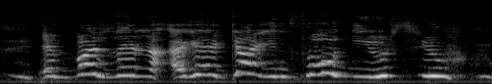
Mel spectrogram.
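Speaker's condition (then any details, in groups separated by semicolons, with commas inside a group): Cerebral palsy; severe athetoid quadriplegic, diagnosed from symptoms; shaky speech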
